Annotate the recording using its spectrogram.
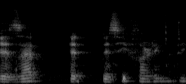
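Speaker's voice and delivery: whispered aside. A character handed a daisy whispers to somebody nearby: whispering. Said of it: "She whispers to somebody nearby".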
